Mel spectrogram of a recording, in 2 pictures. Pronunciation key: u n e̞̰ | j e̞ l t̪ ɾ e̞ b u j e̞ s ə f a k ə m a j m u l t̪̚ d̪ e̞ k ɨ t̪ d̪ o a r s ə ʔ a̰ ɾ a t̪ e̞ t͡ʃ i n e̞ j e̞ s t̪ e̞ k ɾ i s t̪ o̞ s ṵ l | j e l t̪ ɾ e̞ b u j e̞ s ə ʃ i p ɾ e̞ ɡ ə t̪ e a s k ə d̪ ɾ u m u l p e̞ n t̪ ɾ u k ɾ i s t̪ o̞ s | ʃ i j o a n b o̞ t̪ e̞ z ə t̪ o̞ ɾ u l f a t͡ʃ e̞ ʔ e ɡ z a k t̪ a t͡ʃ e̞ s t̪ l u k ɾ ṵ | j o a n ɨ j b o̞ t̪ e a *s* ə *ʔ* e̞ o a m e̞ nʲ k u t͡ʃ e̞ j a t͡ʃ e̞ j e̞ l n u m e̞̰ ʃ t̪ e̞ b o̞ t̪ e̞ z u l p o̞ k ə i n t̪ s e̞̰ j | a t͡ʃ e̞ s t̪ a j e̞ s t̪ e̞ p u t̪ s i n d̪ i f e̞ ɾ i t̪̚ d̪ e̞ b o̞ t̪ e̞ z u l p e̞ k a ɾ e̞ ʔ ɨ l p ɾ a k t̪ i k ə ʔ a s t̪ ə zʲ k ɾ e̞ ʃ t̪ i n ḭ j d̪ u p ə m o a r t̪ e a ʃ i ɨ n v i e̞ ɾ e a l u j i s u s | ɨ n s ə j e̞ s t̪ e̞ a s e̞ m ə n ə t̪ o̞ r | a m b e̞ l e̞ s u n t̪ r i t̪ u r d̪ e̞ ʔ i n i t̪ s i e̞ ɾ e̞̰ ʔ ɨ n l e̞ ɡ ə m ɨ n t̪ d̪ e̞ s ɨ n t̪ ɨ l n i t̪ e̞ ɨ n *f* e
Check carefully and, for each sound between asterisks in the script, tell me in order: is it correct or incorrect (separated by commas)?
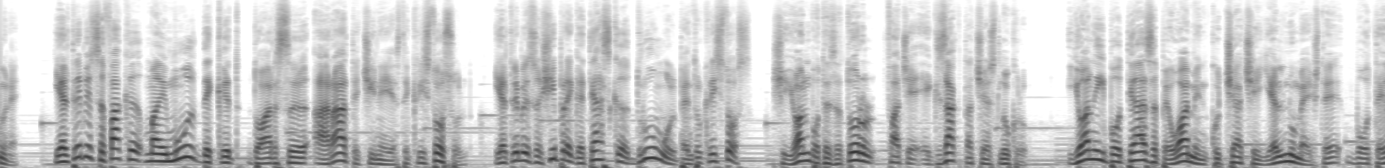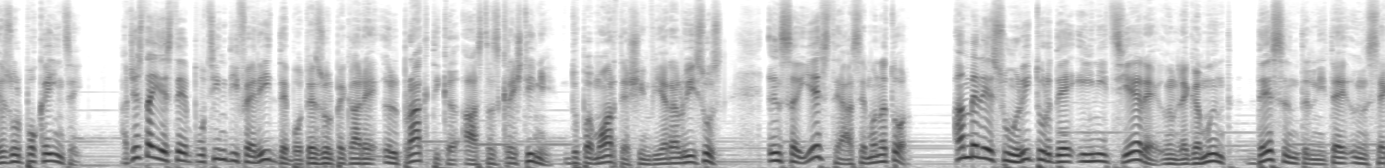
incorrect, incorrect, incorrect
